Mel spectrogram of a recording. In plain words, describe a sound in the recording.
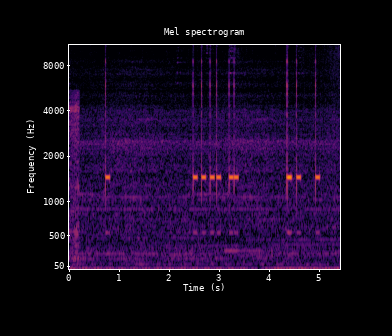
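Short electronic beeping clicks sound now and then, in quick bursts.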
